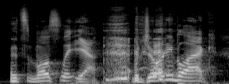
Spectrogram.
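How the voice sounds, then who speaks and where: A middle-aged man from California telling a story as a podcast guest, animated and profane, laughing as he goes. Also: on the high side, measured pace, a loud crowd. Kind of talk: casual storytelling.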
